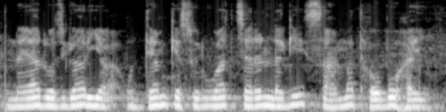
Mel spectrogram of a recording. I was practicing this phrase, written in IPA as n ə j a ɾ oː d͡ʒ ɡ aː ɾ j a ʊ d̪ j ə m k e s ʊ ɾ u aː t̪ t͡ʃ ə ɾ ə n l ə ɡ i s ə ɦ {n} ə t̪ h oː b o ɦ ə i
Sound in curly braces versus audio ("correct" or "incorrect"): incorrect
